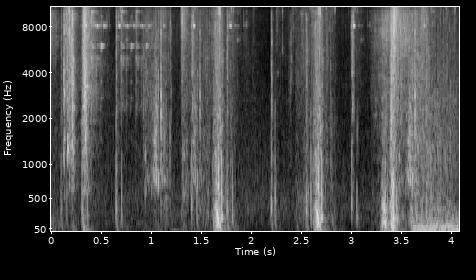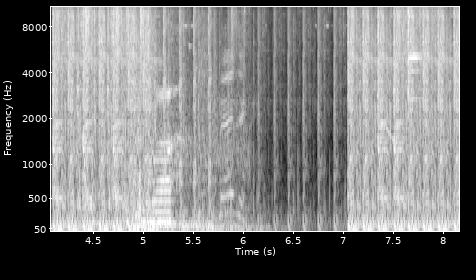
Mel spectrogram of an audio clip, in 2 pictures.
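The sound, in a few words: footsteps in the video game Enemy Territory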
